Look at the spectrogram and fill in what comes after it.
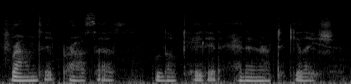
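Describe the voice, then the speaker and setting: A woman talks at a moderate pace. She is soft-spoken. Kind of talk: ASMR soft-spoken study session.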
